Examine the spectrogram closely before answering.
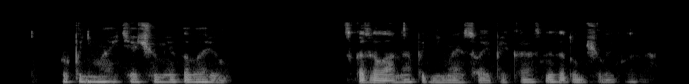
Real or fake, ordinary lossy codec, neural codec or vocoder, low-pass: real; MP3, 64 kbps; none; 7.2 kHz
